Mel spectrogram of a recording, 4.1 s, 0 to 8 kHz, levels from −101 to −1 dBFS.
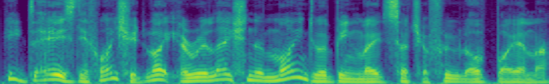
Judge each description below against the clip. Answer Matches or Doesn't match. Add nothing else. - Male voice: Matches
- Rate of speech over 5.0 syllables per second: Matches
